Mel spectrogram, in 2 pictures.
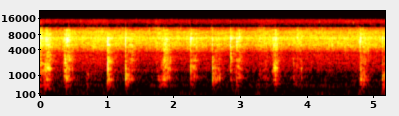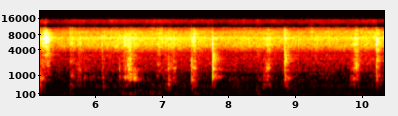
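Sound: stirring Malvani masala and salt in oil

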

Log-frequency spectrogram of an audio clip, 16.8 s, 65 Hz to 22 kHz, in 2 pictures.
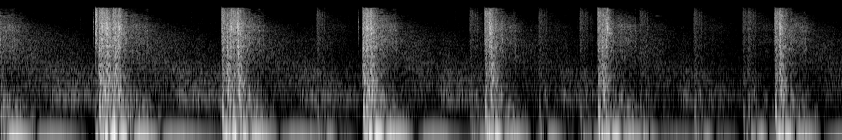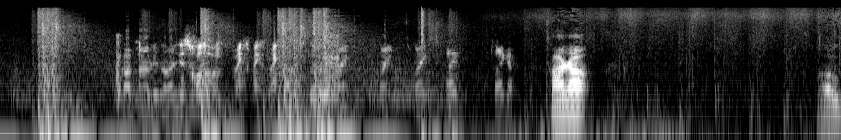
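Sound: gunfire in the video game Arma 3

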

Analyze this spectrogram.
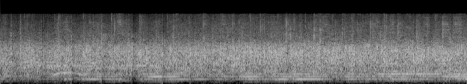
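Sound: audience applause at gala

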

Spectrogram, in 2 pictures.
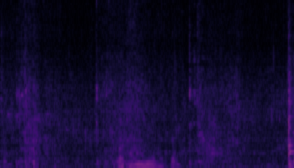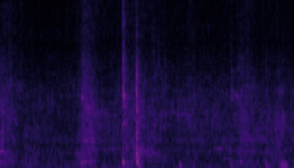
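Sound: duck meat being stir-fried (sautéed) in a pan

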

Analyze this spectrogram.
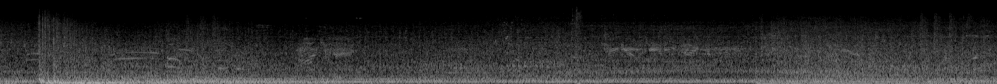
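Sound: artillery fire from video game Men of War Assault Squad 2

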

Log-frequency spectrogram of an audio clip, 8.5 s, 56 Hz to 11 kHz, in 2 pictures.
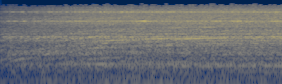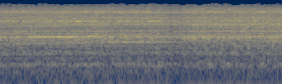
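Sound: metal lathe running at about 1600 RPM

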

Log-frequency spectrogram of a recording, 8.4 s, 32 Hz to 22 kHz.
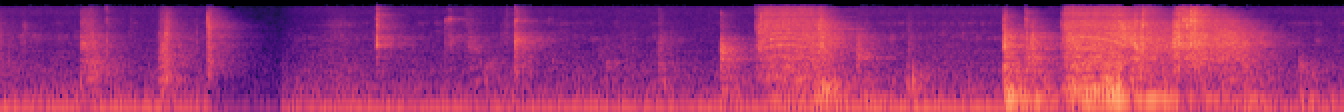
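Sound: putting bolts back into a 6L50 transmission

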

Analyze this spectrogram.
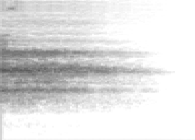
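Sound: deep breathing in and out

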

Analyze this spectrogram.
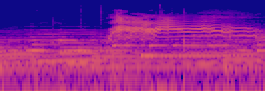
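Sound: black cat crying out loudly, audio drama effect

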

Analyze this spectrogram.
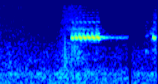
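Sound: cricket chirping in film, grasshopper music

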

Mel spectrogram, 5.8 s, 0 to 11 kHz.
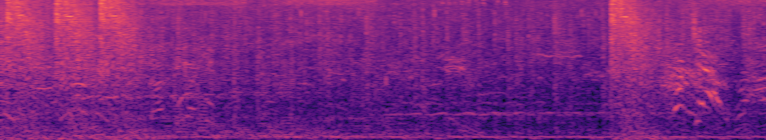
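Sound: gunfire in the video game Left 4 Dead 2

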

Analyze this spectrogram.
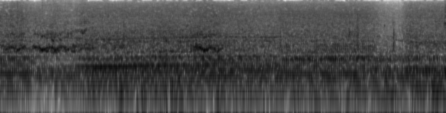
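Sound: car engine driving in the video game Mafia

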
